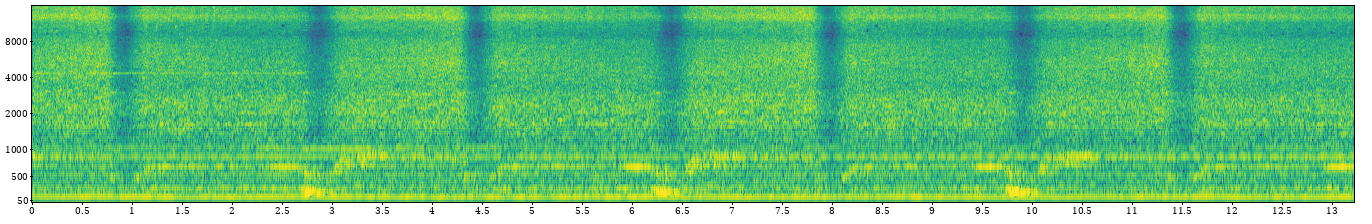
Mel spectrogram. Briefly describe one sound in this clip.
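A printer's print head whirs back and forth in a repeating rhythm.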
